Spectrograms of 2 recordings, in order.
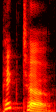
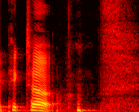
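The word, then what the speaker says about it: Pictou: Picto. Someone said yesterday, Picto.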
